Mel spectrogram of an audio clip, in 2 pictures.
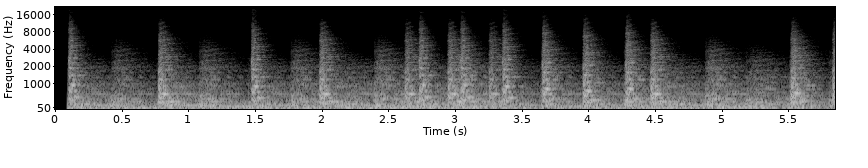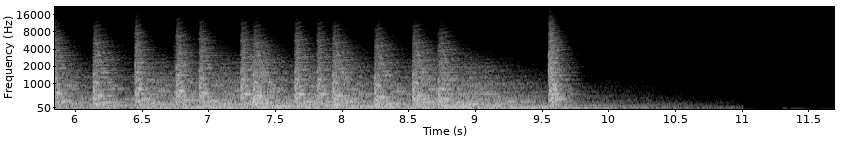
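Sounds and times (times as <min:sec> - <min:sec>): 
dual orchestra hit on a sampler: 0:00.1 - 0:09.0, 0:09.6 - 0:09.9.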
